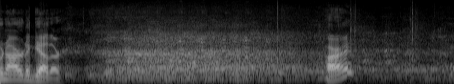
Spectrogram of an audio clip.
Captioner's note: laugh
